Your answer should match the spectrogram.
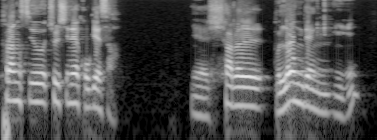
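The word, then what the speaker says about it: Charles Blondin: 1859년에 이 프랑스 출신의 고개사 샤를 블롱댕, 제가 발음이 잘 안 돼가지고 미국식으로 이 발음을 하면 찰스 블론딘인데 제가 프랑스 말을 전혀 몰라요.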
